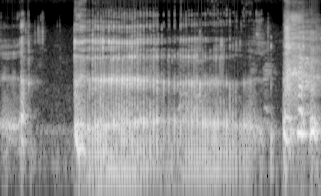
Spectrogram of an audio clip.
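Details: Man burping in the dark: a long, rumbling belch lasting about three seconds, with a brief exclamation before it and a short voiced sound after.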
